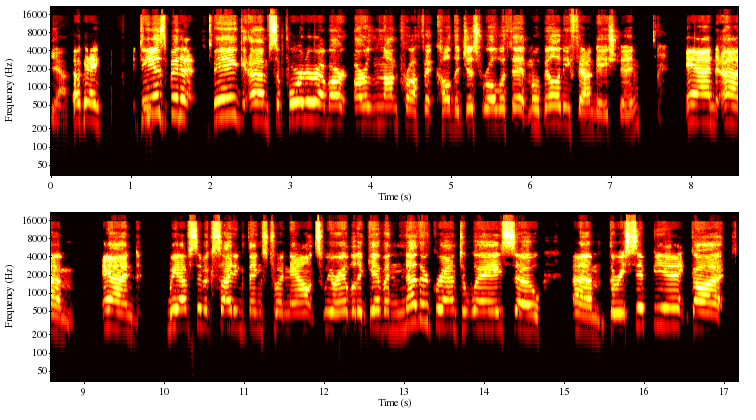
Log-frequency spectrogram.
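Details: Adult woman speaking; normal speech.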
